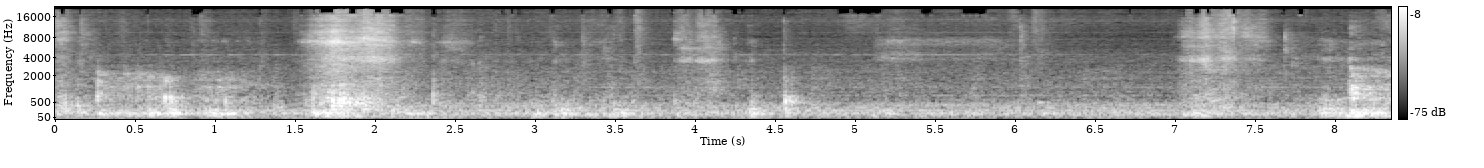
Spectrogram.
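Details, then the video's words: British Bulldog named Meatloaf snoring: a long, breathy rasp near the second-two mark, quieter breathing in between, then another broad rasping breath around seven seconds. "British bulldog # Meatloaf is snoring"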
